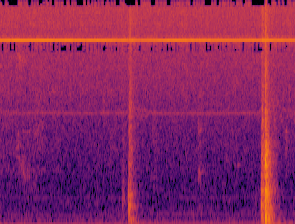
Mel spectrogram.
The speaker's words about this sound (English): What's that noise? It's you banging your feet.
